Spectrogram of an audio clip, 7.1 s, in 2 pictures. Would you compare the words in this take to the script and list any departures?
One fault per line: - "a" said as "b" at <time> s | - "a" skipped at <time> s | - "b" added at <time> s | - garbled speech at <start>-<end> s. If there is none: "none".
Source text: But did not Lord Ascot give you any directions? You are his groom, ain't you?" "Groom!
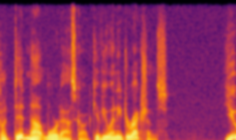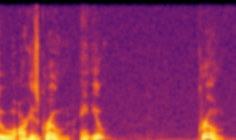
none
